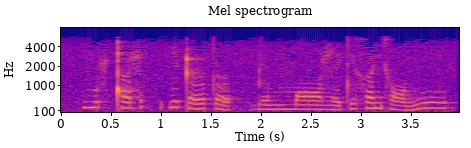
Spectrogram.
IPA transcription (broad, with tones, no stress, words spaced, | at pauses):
n̪u˦ɬǃœ˦ɬ | ʔi˦ ʈəː˨˦ t̪ə˨ | de˨mːɔː˨ ɮe˨tʲə˦xœ˦nʲxɔː˨ ɲuː˦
